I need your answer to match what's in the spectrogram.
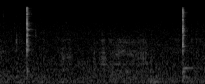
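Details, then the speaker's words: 12 V relay driven by a two-stage NPN amplifier (2× BC547B), switched by a negative driver voltage set with a 47k potentiometer: two crisp clicks about 1.5 s apart as the relay pulls in and drops out cleanly. "so I'm doing this you hear the clicks activation deactivation"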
